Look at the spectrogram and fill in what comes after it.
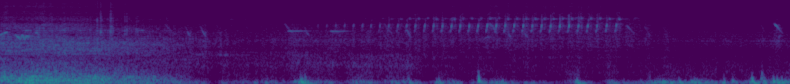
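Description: Faint outdoor ambience with light wind rumbling on the microphone, and a small bird singing a rapid, even trill for about two seconds in the middle.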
